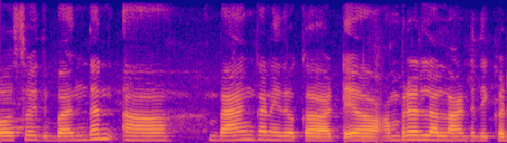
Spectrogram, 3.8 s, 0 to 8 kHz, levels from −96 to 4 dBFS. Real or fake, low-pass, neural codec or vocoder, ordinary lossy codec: real; none; none; none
